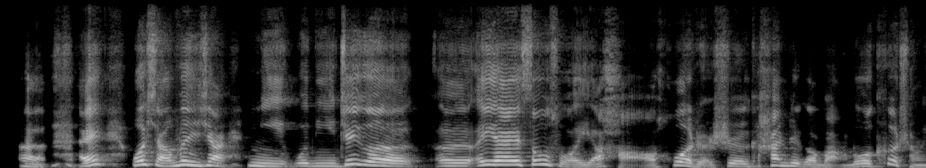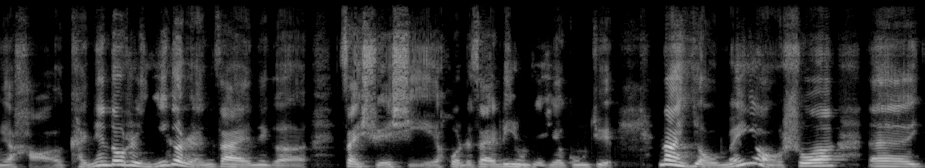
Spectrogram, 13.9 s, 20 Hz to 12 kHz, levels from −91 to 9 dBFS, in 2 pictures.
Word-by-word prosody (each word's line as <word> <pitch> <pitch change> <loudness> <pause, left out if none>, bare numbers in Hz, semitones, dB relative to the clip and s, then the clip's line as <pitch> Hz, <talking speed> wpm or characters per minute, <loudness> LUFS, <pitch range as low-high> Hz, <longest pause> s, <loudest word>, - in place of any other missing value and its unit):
嗯。 - - -1 0.3
诶， 315 0 +6 0.2
我 285 +4 +6
想 200 -9 +3
问 280 -1 +5
一 235 - +2
下 225 -2 +4
儿， 195 - -2
你 195 -6 -2
我 200 - 0
你 195 0 -5
这 320 - +2
个， 220 - +4
呃 205 0 0
，AI 285 +3 +6
搜 300 +2 +1
索 145 - -5
也 145 +1 -3
好， 130 - -5
或 245 - +2
者 - - -6
是 190 -3 -4
看 220 +7 -1
这 205 -2 -1
个 150 -2 -2
网 135 - -6
络 190 +2 -1
课 - - -4
程 125 -4 -10
也 135 - -6
好， 120 - -10
肯 - - -9
定 255 +3 +1
都 285 0 +3
是 225 -5 +1
一 190 +8 -4
个 285 0 +5
人 145 -1 -4
在 150 -4 +2
那 135 0 -4
个 115 -4 -7 0.2
在 190 -5 0
学 145 -4 -3
习， 150 0 -5
或 155 - -6
者 130 - -9
在 145 0 -1
利 160 +3 -2
用 150 -3 0
这 135 -1 -9
些 140 +1 -7
工 135 +1 -5
具。 135 0 -7 0.3
那 300 -1 +8
有 150 -7 -1
没 140 - -1
有 340 -2 -1
说， 215 +2 +2 0.2
呃， 180 -1 -2
190 Hz, 260 characters per minute, -23 LUFS, -, 0.3 s, 那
